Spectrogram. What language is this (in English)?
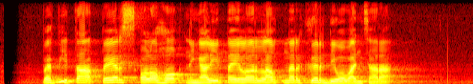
Sundanese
